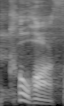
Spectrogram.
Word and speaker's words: Kohath: Kohath on the count of three. One, two, three. Kohath. He was the chief guardian of God's tabernacle under Moses. And here's what you need to know about Kohath.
